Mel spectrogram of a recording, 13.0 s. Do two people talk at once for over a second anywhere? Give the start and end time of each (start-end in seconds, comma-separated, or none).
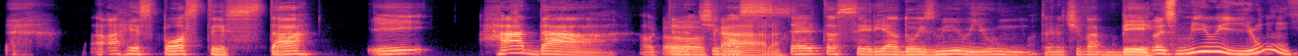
6.6-7.9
